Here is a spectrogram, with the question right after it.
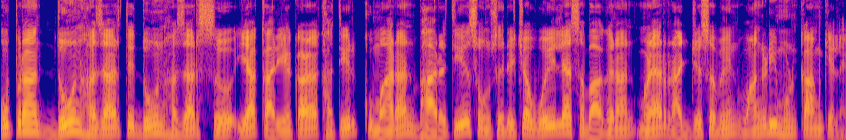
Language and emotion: Goan Konkani, neutral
